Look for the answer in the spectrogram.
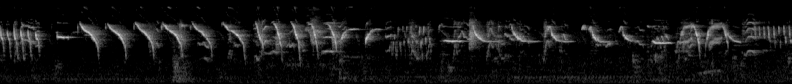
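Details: Master song of a canary for teaching young birds: continuous high, bright song of quick descending whistles repeated several times a second, shifting into warbled chattering phrases.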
